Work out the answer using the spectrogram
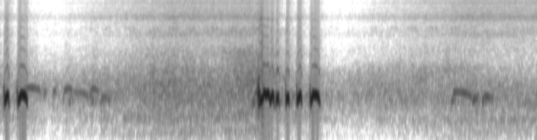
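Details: Zebra dove, recorded as a lure for wild doves, gives short series of clipped, bubbling coo notes. A loud run of about five notes stands out among fainter phrases over a soft hissy background.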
